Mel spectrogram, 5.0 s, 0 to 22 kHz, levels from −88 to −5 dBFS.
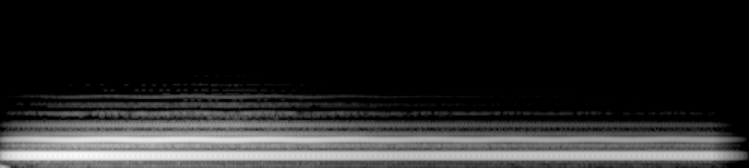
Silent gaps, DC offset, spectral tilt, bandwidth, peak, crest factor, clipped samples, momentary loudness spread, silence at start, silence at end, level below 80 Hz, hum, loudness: none; under 0.1%; -14.5 dB/octave; 2.1 kHz; 0 dBFS; 14 dB; under 0.1%; 16 LU; 0 s; 0.15 s; -58 dBFS; none; -13 LUFS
